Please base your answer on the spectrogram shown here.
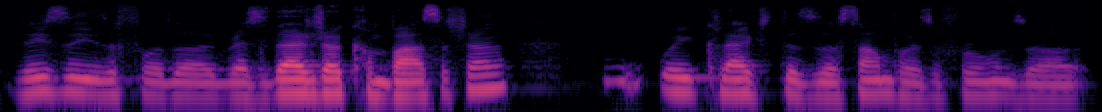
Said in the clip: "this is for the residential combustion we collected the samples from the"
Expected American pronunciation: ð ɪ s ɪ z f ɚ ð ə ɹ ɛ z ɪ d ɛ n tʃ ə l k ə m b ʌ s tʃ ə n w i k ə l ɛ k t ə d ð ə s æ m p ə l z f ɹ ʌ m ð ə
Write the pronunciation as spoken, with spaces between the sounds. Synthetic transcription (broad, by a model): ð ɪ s ɪ z f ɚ ð ə ɹ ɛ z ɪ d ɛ n ʃ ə l k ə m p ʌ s ʃ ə n w i k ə l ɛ k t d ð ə s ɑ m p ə z f ɹ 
